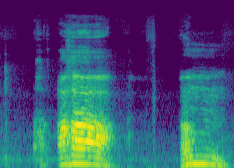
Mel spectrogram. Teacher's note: पुढचा प्रश्न बघा विसर्गाचा उच्चार कोणत्या वर्णासारखा होतो आपण बघतो आहा याचा उच्चार करताना आपण ना हवा बाहेर टाकतो हवा आणि हवा ही ह च्या स्वरूपात बाहेर पडते म्हणून विसर्गाचा उच्चार कसा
